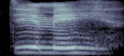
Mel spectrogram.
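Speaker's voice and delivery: usual speaking voice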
